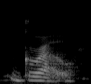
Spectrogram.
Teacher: It's produced in the same place, but one is voiced and one is unvoiced. So the g, or the lowercase g, is a voiced velar stop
